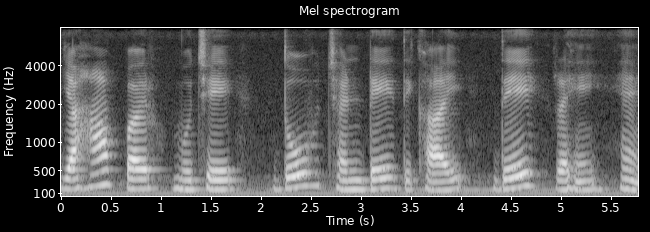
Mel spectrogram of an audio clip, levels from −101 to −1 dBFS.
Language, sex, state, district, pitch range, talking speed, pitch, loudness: Hindi, female, Madhya Pradesh, Katni, 165-185 Hz, 95 wpm, 175 Hz, -19 LUFS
